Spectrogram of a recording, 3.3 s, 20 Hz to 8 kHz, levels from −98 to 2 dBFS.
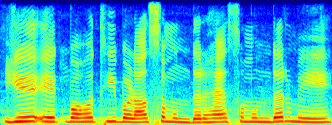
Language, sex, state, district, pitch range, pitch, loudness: Hindi, female, Punjab, Pathankot, 235-265 Hz, 255 Hz, -14 LUFS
